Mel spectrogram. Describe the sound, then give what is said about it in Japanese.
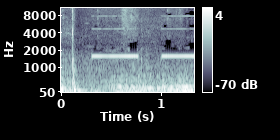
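A bicycle passes by on a street, with a short click followed by a thin, steady squeal over a low outdoor rumble of wind or traffic. “ちょっと今自転車が来てますけど大丈夫”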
